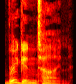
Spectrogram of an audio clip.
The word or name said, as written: brigantine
